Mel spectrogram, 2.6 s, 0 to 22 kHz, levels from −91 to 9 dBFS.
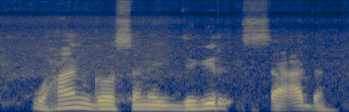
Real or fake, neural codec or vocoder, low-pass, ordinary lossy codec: real; none; none; none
